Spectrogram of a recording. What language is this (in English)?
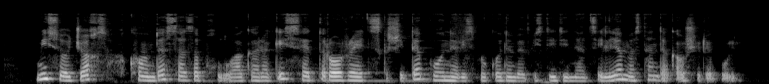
Georgian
